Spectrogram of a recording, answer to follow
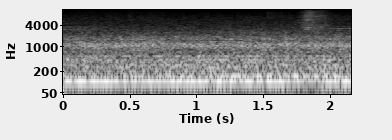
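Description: Steady background hum and hiss of the room, with a brief soft rustle of a silk saree being laid down near the end.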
